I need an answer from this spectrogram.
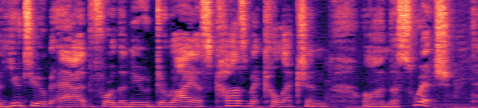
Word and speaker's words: Darius: sort of like um I recently found out I've been pronouncing this name all these years wrong uh you know I've been saying Darius right it's Darius Darius yeah uh and I've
